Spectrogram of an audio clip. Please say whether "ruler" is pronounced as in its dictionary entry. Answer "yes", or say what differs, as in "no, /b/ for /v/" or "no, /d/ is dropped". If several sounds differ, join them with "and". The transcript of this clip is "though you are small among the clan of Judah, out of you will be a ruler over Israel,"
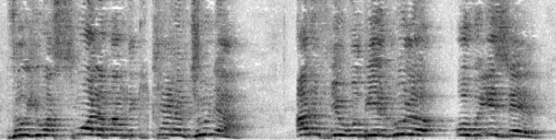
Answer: yes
